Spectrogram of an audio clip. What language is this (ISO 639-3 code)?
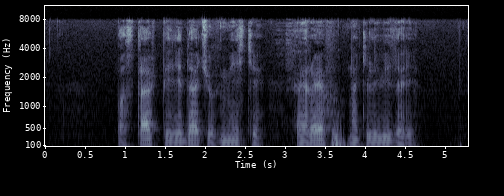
rus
